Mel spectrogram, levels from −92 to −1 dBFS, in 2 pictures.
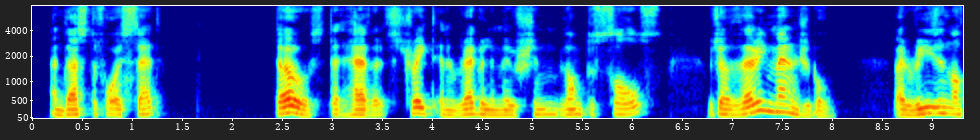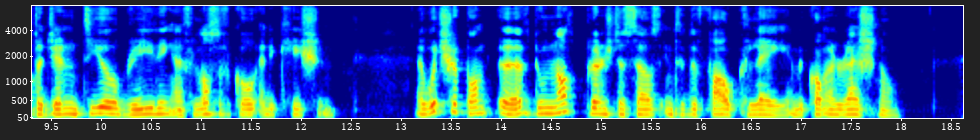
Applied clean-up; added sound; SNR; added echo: none; none; none; none.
